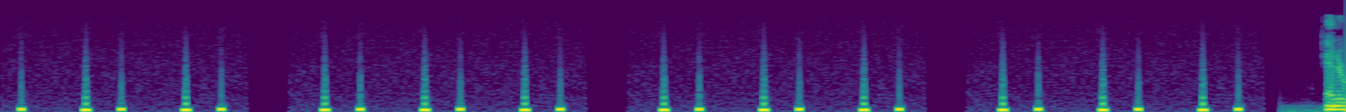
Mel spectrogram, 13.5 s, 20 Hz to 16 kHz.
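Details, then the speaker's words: Example audio clip of a regular sinus beat in a nursing exam review: clean, low paired lub-dub beats at about 60 a minute with a steady rhythm, normal sinus rhythm. "you may also hear audio clips of heart sounds such as a regular sinus beat"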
